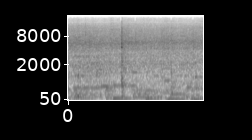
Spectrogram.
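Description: A steak sizzles in a pan just after being flipped, a soft continuous frying hiss with one sharp crackle near the middle, no voices.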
